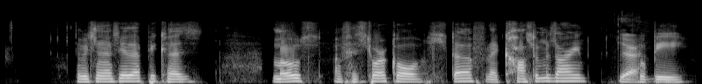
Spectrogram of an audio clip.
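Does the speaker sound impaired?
Yes: Down syndrome.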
